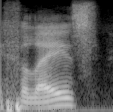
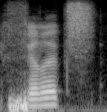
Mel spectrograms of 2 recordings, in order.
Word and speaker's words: fillet: in british english say phillips that seems a weird thing because it's a french word so i as far as i know it's a french word so normally we don't pronounce the t anyway i definitely would say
